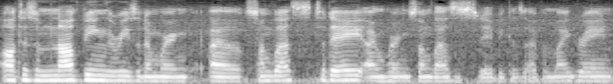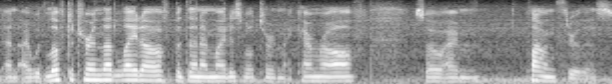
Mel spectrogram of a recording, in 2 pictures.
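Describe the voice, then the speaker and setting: A woman with a Dutch accent speaks at a fairly quick pace. Her very deep, low voice stays monotone and flat. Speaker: podcast panelist. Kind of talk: casual chat. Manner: halting.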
